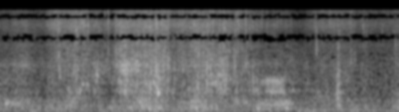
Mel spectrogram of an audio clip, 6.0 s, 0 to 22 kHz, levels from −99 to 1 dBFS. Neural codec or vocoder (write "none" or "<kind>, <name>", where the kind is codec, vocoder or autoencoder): none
